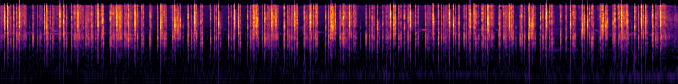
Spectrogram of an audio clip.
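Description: Aerosol can of general-purpose spray paint being shaken hard, its mixing ball rattling inside in a fast, unbroken stream of clicks, mixing the paint before spraying.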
